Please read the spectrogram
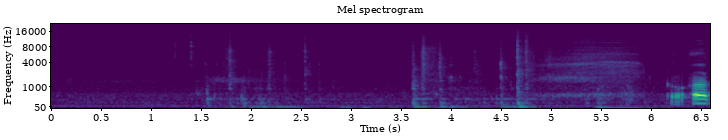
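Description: Faint computer keyboard typing and clicks: a scattered run of key taps starting about a second in and going on for about four seconds, over a steady low hum.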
